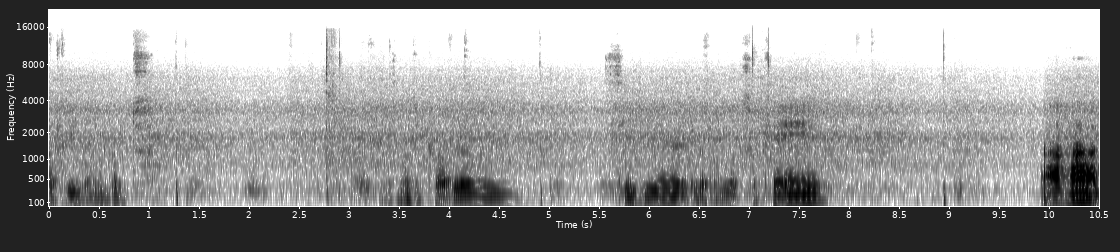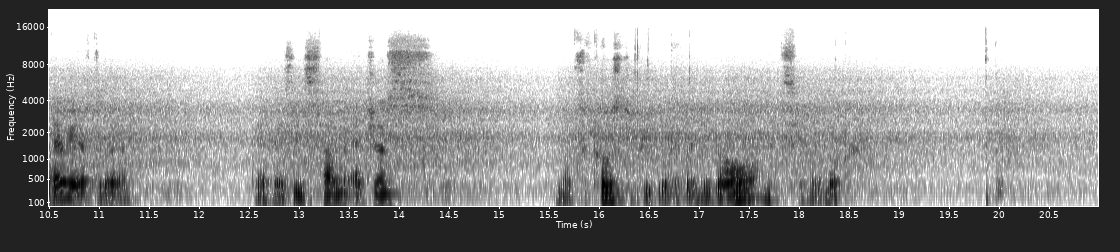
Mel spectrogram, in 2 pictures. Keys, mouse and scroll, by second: 0.2-1.9 drag, 1.5 g, 2.2-4.2 middle drag, 5.2 g, 5.6 click, 6.2 middle click, 8.2-10.2 drag, 9.0 g, 17.4-19.0 middle drag, 20.0 g, 20.3-20.9 middle drag.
